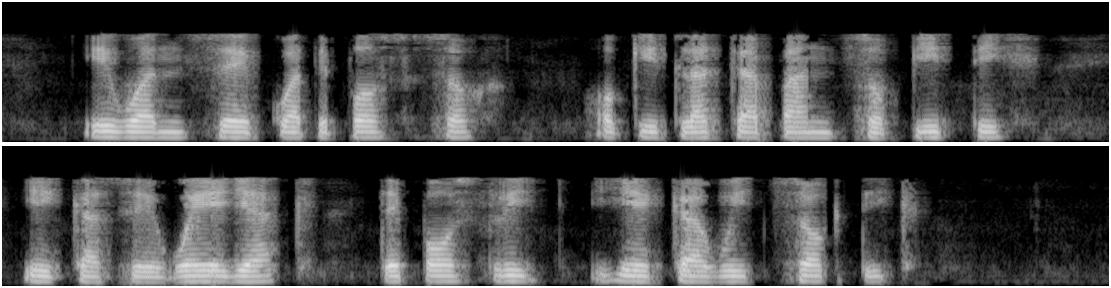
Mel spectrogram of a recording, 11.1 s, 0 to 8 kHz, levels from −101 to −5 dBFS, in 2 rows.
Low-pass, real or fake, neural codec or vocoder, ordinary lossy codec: 7.2 kHz; fake; codec, 16 kHz, 4.8 kbps, FACodec; AAC, 16 kbps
